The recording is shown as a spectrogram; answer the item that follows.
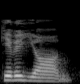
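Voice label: "give a yawn", English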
